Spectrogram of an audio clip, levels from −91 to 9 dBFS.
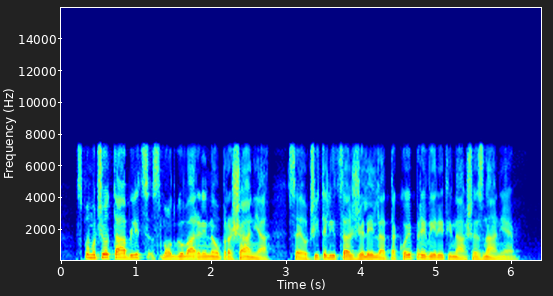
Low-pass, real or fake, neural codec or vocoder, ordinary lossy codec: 7.2 kHz; real; none; none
